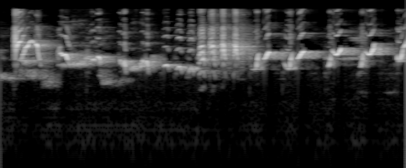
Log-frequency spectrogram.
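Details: Agitated greater green leafbird song, meant to provoke other leafbirds: fast, varied chirping and whistled notes stepping downward, a buzzy rattling burst midway, then a string of repeated rising chirps.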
